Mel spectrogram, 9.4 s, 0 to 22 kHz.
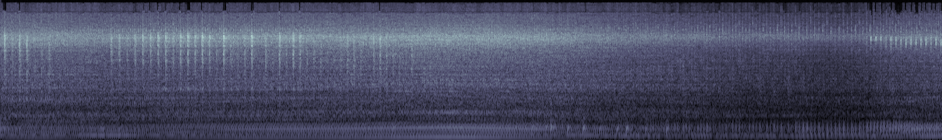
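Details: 2002 Hyundai Elantra at idle: light, fast metallic rattle over a steady engine hum, source unknown. The car is also burning oil.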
